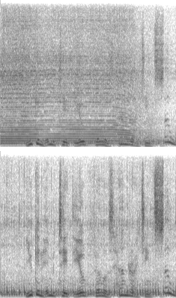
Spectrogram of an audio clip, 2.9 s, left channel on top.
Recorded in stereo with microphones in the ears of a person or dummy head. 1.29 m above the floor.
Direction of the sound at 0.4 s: 15° right (ahead or behind).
